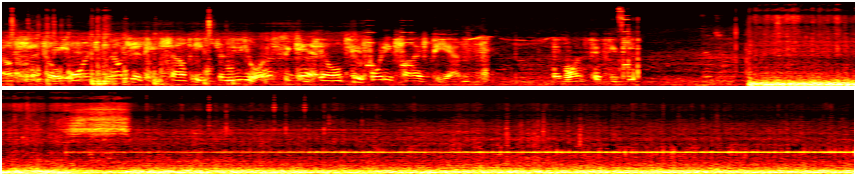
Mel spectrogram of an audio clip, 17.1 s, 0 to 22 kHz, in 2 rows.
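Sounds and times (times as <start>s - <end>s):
steady high alarm beep: 3.5s - 5.6s, 9.2s - 17.0s
heavy low rumble: 7.4s - 17.0s.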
